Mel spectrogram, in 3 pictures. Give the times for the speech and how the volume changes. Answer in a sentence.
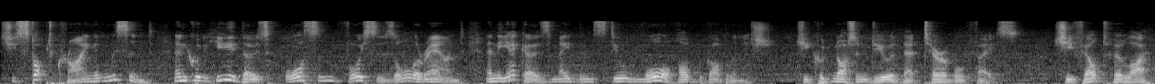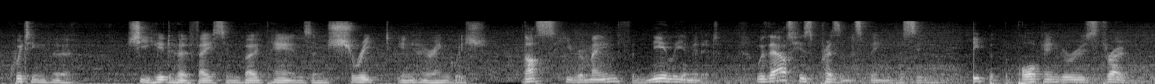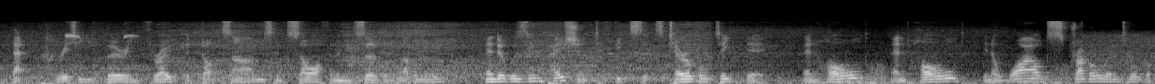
You can hear the speech from 0.0 to 34.6 s, at a steady volume.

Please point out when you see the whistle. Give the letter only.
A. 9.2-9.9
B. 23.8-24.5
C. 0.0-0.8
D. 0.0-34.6
B.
